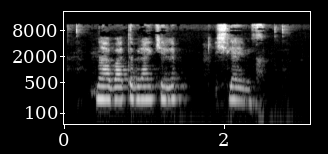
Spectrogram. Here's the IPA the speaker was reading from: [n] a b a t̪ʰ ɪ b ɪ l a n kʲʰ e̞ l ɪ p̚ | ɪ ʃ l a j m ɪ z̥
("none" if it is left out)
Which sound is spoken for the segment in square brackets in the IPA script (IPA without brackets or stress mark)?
n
